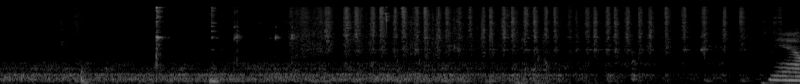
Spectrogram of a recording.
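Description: Paper towel wet with rubbing alcohol scrubbed back and forth on a glass wine bottle to lift sticky label residue: a fast, even run of short rubbing strokes from about three seconds in, after a few light knocks.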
